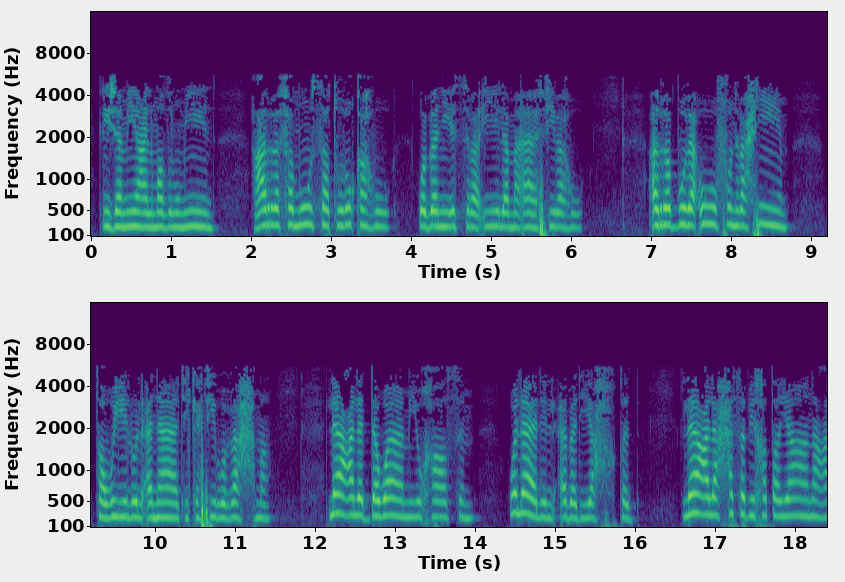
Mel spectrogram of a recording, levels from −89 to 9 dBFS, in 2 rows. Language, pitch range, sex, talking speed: Arabic, 225-250 Hz, female, 85 wpm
